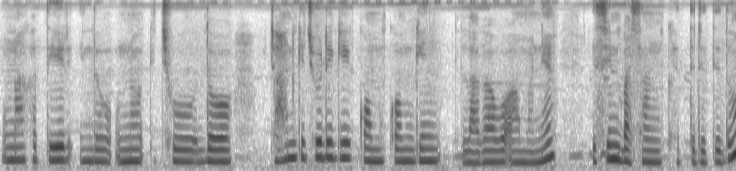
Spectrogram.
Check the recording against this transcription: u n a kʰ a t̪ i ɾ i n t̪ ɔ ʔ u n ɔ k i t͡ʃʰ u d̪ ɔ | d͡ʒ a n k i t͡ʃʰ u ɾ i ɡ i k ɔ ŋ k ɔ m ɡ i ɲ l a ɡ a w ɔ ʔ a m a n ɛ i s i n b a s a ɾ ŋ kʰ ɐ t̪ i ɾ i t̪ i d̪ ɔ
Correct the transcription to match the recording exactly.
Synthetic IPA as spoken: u n a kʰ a t̪ i ɾ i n d̪ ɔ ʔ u n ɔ k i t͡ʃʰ u d̪ ɔ | d͡ʒ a n k i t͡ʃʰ u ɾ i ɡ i k ɔ m k ɔ m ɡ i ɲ l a ɡ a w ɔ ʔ a m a n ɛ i s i n b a s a ŋ kʰ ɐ t̪ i ɾ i t̪ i d̪ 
